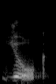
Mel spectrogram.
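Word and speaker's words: yolk: एस वाला इस्तेमाल करना इसके बाद है योक और योक अब बोलने में दोनों योक ही आ रहे हैं यहां पे एलम प्रोनाउंस नहीं कर रहे हैं तो डिफरेंस क्या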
